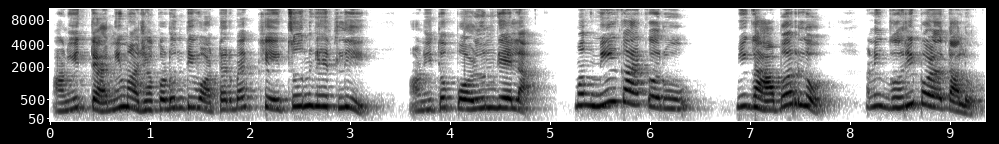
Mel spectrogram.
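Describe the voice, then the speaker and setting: A woman's voice: lively intonation, darkish tone. Woman doing a scared little boy. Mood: frightened. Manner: slow, pleading and high. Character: little schoolboy, scared and tearful, owning up. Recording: roomy echo.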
